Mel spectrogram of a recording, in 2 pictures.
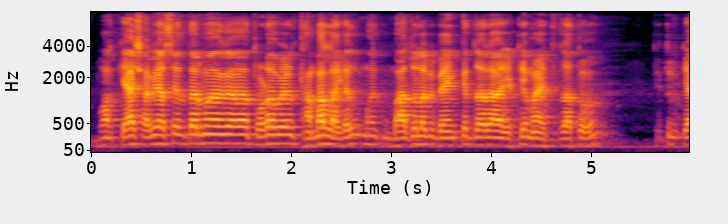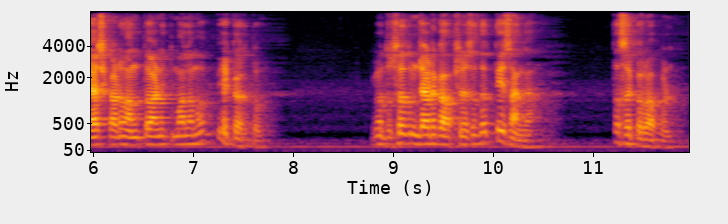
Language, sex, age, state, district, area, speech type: Marathi, male, 45-60, Maharashtra, Raigad, rural, spontaneous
